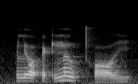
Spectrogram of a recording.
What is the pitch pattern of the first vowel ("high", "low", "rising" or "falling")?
falling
